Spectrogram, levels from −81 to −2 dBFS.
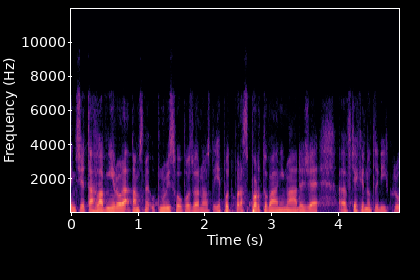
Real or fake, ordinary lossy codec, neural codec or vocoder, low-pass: fake; Opus, 16 kbps; codec, 16 kHz, 1 kbps, X-Codec, HuBERT features, trained on LibriSpeech; 7.2 kHz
